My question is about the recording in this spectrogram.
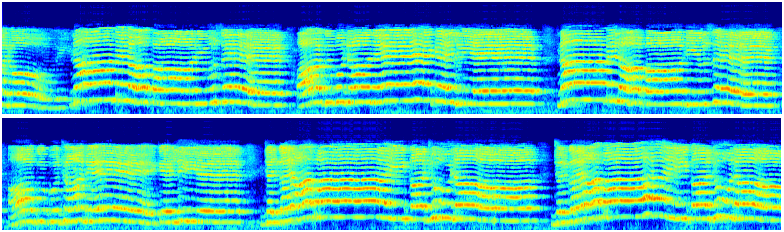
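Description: A young girl singing a noha, a Muharram lament, unaccompanied, in long held phrases with short breaks for breath about every five seconds.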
